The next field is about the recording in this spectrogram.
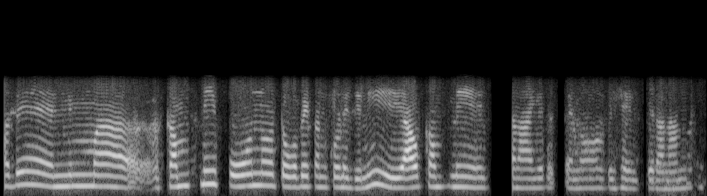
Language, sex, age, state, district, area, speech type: Kannada, female, 30-45, Karnataka, Bellary, rural, conversation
